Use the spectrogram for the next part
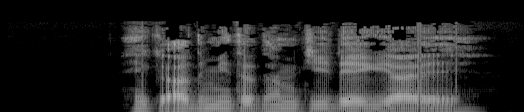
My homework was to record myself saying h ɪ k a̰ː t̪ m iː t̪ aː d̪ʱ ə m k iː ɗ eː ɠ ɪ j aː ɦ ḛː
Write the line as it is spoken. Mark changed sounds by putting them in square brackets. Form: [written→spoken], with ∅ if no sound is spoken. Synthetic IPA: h ɪ k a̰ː [t̪→d̪] m iː t̪ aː d̪ʱ ə m k iː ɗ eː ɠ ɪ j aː ɦ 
